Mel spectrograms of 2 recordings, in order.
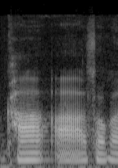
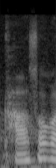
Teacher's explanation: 앞에도 어간 끝이 아로 끝났고 뒤에 어미가 아로 시작해서 가아서가 아니라 가서가 되면서 아가 하나 떨어지는 것, 뒤에 있는 어미의 아가 떨어집니다. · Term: 모음 탈락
